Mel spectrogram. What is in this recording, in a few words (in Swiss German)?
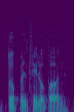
"velobahn", alsace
